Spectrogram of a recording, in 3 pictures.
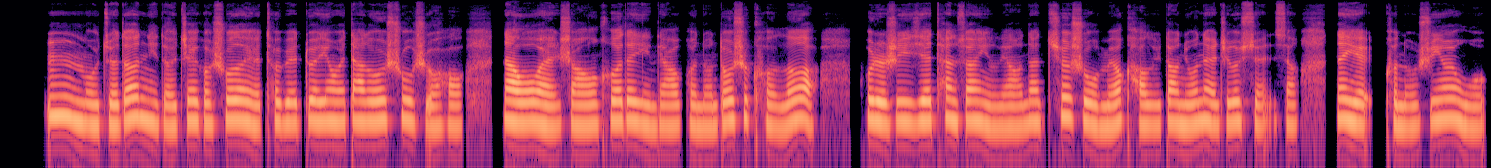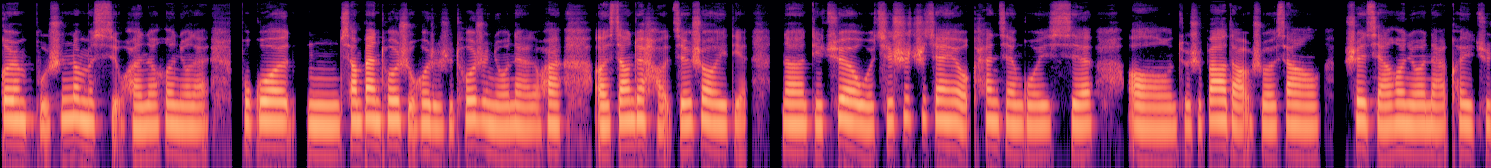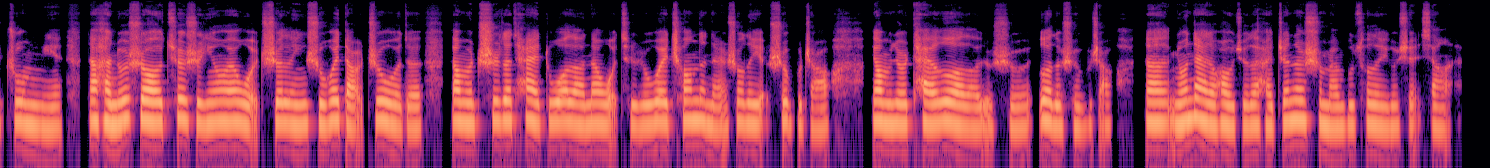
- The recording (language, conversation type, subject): Chinese, advice, 为什么我晚上睡前总是忍不住吃零食，结果影响睡眠？
- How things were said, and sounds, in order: none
